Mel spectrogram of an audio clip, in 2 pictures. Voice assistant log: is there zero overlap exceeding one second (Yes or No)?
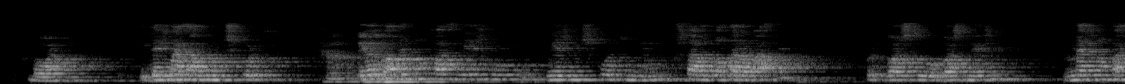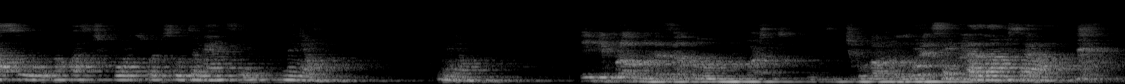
No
